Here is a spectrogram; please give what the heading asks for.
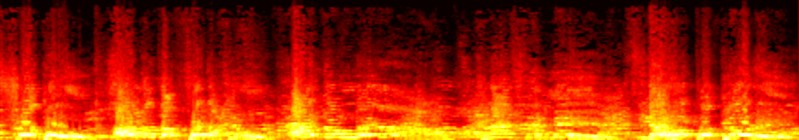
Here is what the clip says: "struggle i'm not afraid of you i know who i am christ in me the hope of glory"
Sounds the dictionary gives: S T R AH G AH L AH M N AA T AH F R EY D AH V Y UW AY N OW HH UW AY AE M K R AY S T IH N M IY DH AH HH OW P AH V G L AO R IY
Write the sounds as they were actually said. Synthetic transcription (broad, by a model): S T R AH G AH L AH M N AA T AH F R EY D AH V Y UW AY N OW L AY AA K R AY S IH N M IY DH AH HH OW P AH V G L AO R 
